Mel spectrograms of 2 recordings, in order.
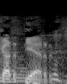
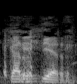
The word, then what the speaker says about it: Cartier: Me llama la atención que lo pronuncie tan mal, siendo que lo quiere defender tanto. – Cartier. ¿Cómo? Cartier. – Que hoy a la mañana la señora Ottaviano me dio una lección de francés.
